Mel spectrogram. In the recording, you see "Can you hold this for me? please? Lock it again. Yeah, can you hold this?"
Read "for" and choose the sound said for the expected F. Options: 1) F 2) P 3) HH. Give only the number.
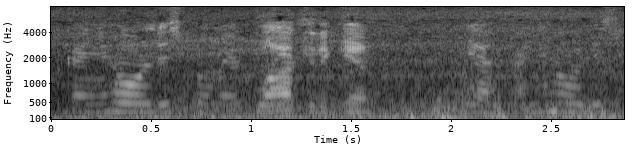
2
